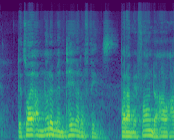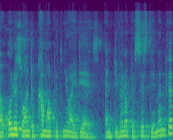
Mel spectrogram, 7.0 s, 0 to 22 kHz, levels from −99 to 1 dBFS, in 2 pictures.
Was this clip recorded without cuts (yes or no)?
no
